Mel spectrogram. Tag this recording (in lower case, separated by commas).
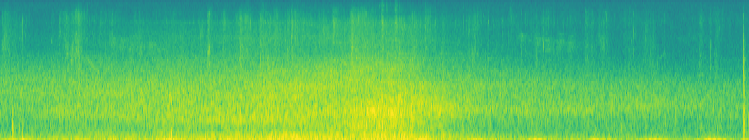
vehicle, car passing by, motor vehicle (road), car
